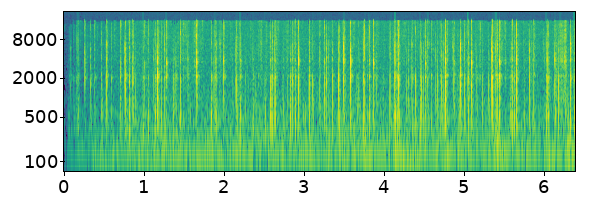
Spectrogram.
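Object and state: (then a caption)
Wooden planter. Long acrylic nails rapidly tap and scratch the sides of a small faceted wooden pot holding an artificial cactus, held in both hands. The result is a steady stream of quick, dry, bright clicks and scrapes with almost no ring, over a faint low hum.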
